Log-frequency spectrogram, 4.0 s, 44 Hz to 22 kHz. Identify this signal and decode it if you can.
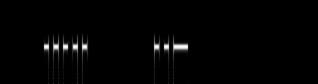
Morse code, heard as a keyed tone, about 20 wpm, 700 Hz. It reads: 5 U
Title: 120 Lesson 20d - Number 3 - Two Characters 20wpm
